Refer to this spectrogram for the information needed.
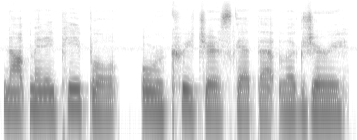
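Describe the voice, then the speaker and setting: A woman playing a towering half-blood moose teacher, measured and gently instructive, in an audio drama. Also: low-pitched, steady tone, no echo, studio quality. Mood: calm, kindly.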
